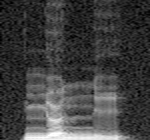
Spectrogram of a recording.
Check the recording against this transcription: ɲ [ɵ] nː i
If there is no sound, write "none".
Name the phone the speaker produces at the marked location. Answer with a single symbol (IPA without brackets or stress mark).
œ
